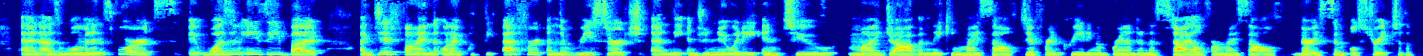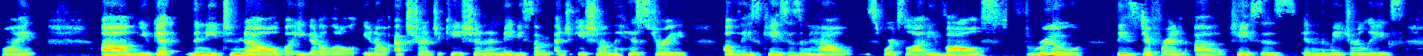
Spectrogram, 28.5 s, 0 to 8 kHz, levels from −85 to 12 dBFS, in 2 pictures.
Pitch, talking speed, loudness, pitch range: 175 Hz, 180 wpm, -19 LUFS, 165-195 Hz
